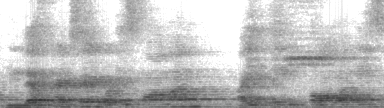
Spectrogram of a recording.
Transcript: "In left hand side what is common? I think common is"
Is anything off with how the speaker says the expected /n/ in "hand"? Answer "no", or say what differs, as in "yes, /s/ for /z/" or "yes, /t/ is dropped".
yes, /n/ is dropped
